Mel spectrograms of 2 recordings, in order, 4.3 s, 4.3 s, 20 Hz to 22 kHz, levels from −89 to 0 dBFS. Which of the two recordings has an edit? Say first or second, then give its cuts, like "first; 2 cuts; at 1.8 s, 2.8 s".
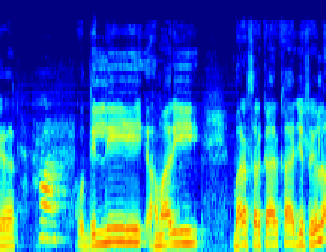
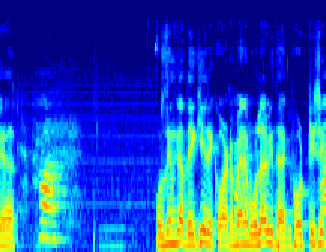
first; 1 cut; at 1.0 s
